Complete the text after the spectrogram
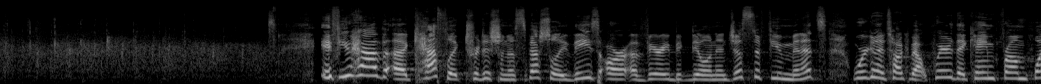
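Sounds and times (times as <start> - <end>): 
audience clapping: 0.0 - 3.0
speech: 3.2 - 10.4.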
